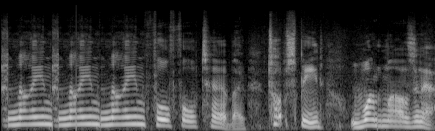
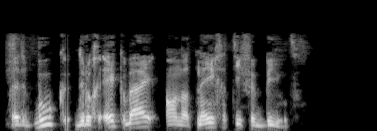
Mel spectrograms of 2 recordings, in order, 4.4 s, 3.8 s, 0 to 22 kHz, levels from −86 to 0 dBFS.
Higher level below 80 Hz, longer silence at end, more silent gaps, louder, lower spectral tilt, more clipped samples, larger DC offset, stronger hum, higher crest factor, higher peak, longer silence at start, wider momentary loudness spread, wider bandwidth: about the same, -58 dBFS vs -54 dBFS; second, 0 s vs 0.8 s; neither; second, -25 LUFS vs -17 LUFS; about the same, -5.5 dB/octave vs -6 dB/octave; neither; neither; neither; about the same, 18 dB vs 16 dB; second, -6 dBFS vs -2 dBFS; about the same, 0 s vs 0.1 s; about the same, 6 LU vs 7 LU; first, 14.5 kHz vs 7.8 kHz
